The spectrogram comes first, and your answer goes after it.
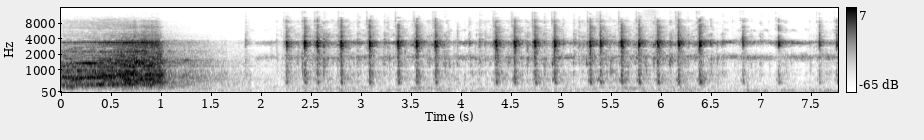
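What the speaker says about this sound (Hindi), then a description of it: "टाइपराइटर की बटन दबने की आवाज सुनाई दे रही थी।" Keys on a white typewriter in a closed room are struck one after another in a quick, slightly uneven clatter of crisp metallic taps, close and clear after a brief burst of noise fades.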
